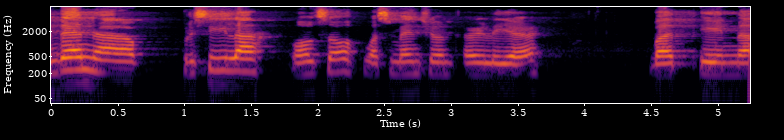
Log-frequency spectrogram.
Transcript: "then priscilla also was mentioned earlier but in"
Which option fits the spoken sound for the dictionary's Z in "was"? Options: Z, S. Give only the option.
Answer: S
